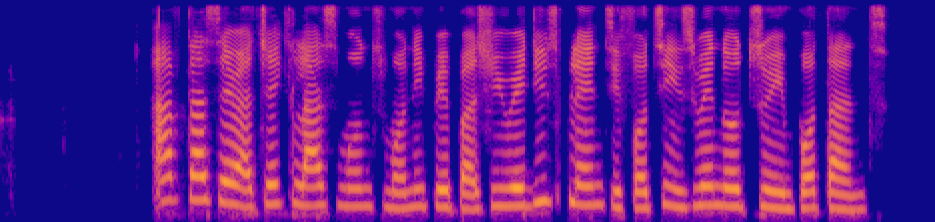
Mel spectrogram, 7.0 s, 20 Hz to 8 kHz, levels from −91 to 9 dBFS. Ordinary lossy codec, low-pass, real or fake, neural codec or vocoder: none; 7.2 kHz; real; none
